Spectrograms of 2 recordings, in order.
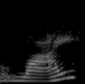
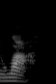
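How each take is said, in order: First: The word is said the standard way. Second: The word is said the local way. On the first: "Instead of saying why" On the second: "I say wah"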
